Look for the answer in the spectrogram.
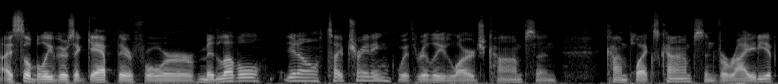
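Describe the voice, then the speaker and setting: Gravelly, dry-sounding male host. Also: on the low side, dry recording. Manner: rambling, chatty, lots of fillers. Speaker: podcast host. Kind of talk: casual interview hosting.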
